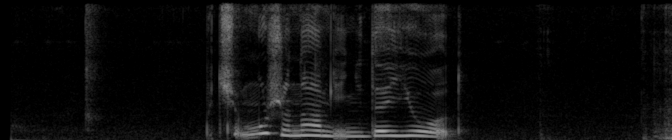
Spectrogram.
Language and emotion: Russian, sad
